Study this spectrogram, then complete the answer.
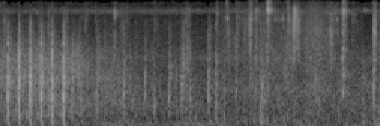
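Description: Rapid gunfire behind the players in a video game, a fast run of sharp cracking shots at the start, then scattered bursts continuing through the clip, fairly quiet and distant.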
